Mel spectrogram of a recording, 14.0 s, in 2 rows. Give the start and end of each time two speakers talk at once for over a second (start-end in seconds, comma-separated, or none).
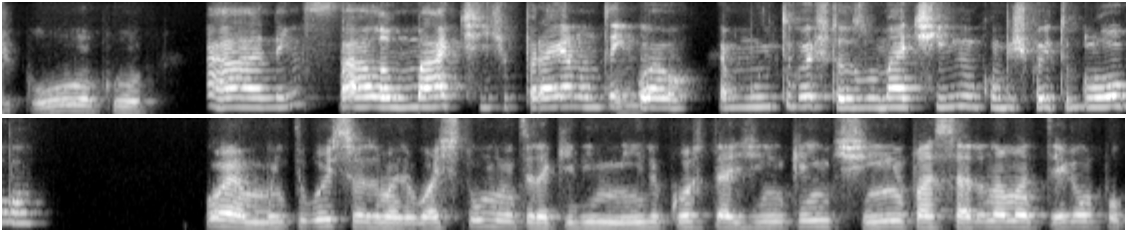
none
